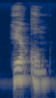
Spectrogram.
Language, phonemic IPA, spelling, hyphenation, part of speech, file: Dutch, /ˈɦeːr.oːm/, heeroom, heer‧oom, noun, Nl-heeroom.ogg
- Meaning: an uncle who is a (Roman Catholic) priest or monastic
